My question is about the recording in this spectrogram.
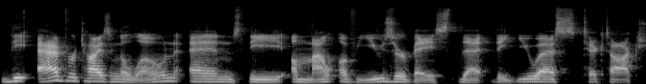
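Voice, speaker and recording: A man's voice: mid-range voice, steady tone, takes it slowly, sharp tone. A man co-hosting a live show, chatting casually with many fillers and stammered restarts. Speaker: co-host. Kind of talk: casual live-stream chat.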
